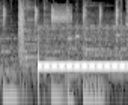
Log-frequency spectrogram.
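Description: A loud, steady electronic phone ringing tone starts abruptly partway through and holds at one pitch to the end, over faint background sound, as an outgoing call waits to connect.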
